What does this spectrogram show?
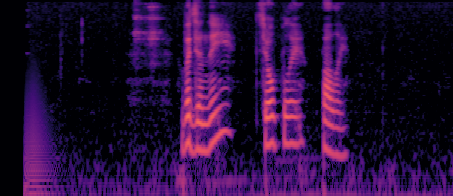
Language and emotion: Russian, neutral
